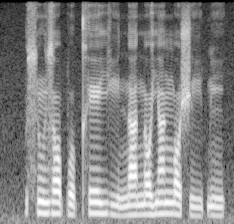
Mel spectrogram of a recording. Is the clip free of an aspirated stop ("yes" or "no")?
no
